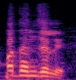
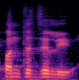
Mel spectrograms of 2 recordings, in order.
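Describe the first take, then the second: First: The n sound comes in the second syllable. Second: The n sound comes in the first syllable. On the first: This is the standard form of the name. The speaker calls it right. "ये क्या है पतंजलि" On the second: This is how people from one local region say it. The speaker calls it wrong. "सारे बोलते हैं पंतजलि"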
